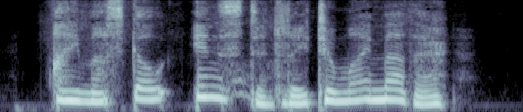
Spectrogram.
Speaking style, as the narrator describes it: cried Jane

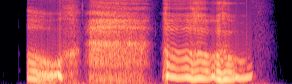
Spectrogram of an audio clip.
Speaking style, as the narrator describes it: gasped Emily

